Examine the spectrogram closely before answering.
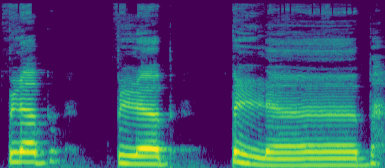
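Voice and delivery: falling glum fish blubs; sad fish blubs. Acted. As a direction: let each blub droop down like a sigh. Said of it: "He's very, very sad".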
